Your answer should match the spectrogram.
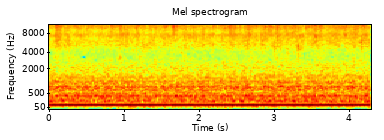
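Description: Steady background hiss with a constant low hum underneath, unchanging throughout.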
